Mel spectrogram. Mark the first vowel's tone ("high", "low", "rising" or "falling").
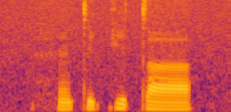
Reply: low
